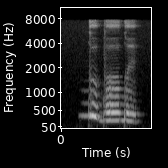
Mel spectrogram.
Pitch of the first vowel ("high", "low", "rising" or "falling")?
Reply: falling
